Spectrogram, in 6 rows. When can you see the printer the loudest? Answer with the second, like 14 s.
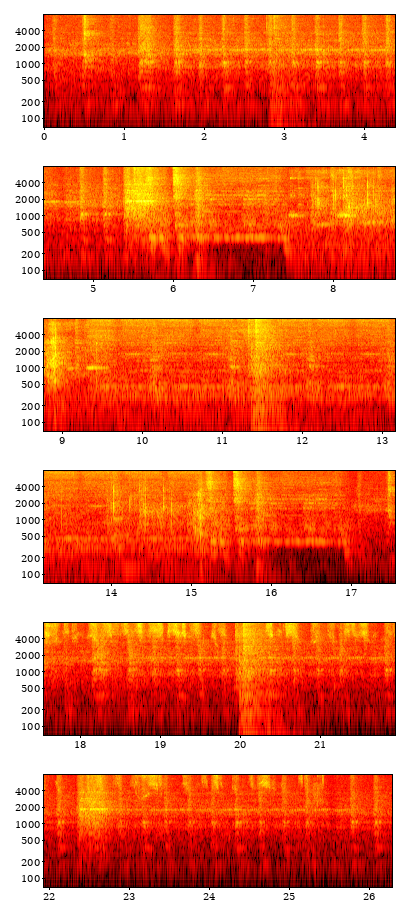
6 s.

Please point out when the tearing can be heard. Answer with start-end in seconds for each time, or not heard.
7.0-9.6, 13.3-15.4.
